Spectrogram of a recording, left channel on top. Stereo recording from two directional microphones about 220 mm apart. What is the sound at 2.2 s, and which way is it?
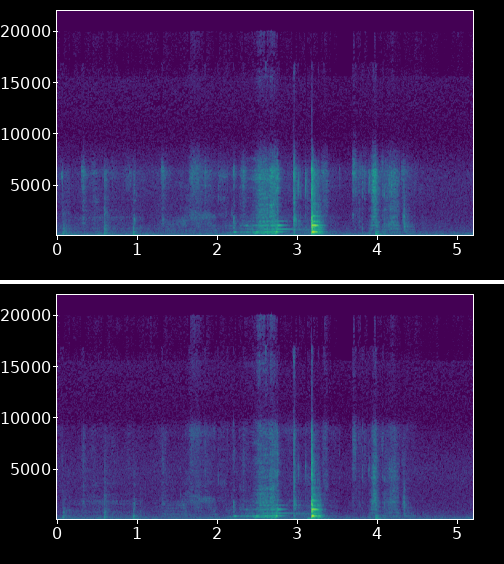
Rub, 5° right (ahead or behind).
